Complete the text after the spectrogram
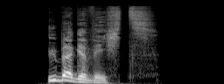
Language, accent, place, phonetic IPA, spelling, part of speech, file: German, Germany, Berlin, [ˈyːbɐɡəˌvɪçt͡s], Übergewichts, noun, De-Übergewichts.ogg
- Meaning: genitive singular of Übergewicht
